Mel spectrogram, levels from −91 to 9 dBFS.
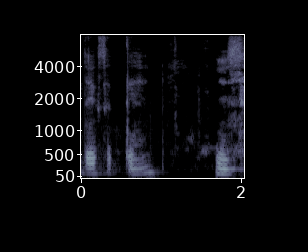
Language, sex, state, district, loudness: Hindi, male, Uttar Pradesh, Etah, -40 LUFS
